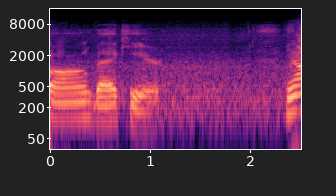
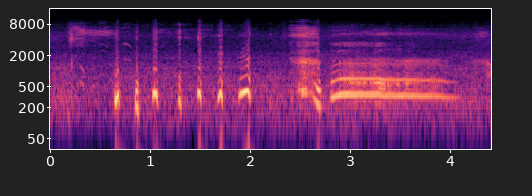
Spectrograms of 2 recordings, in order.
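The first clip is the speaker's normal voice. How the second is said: howling laugh. Real, not acted. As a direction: burst out in a wild laughing shriek. Howling laugh at own joke.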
